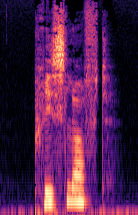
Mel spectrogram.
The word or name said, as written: prisloft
